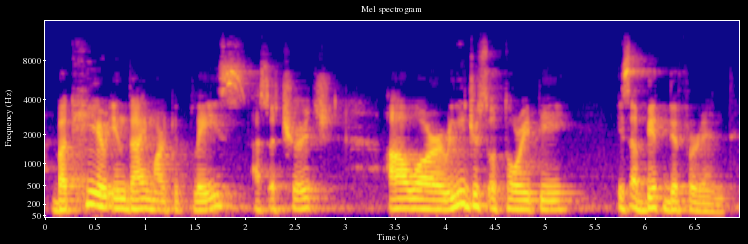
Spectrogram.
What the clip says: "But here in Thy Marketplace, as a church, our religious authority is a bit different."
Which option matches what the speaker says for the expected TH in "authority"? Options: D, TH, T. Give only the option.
T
